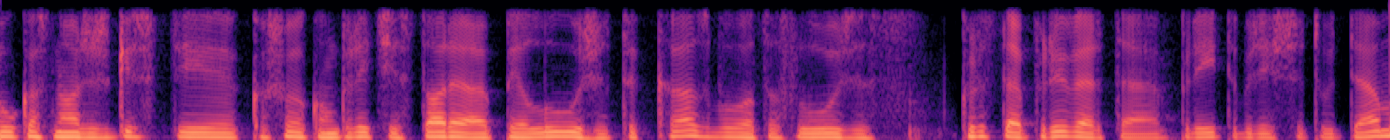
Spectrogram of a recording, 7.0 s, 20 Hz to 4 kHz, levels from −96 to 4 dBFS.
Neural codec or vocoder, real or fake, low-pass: codec, 16 kHz, 0.9 kbps, LongCat-Audio-Codec; fake; 3.6 kHz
